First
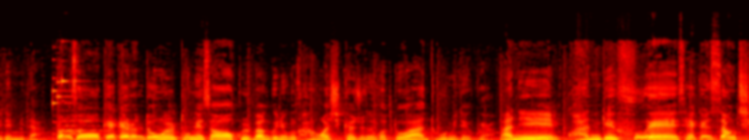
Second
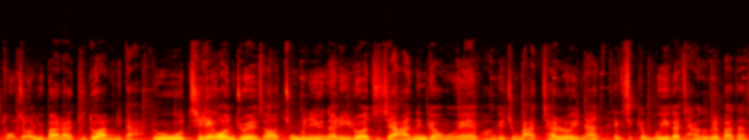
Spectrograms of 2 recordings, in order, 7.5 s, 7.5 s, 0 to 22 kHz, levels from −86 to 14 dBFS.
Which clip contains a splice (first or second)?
first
